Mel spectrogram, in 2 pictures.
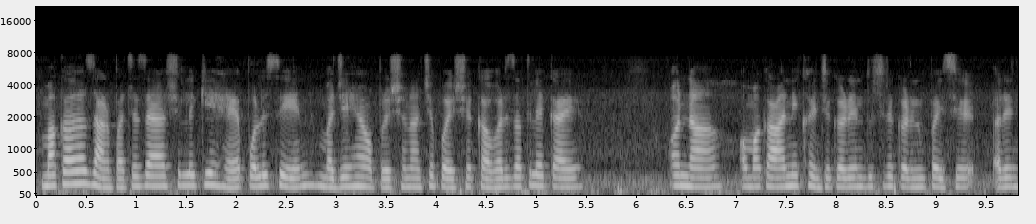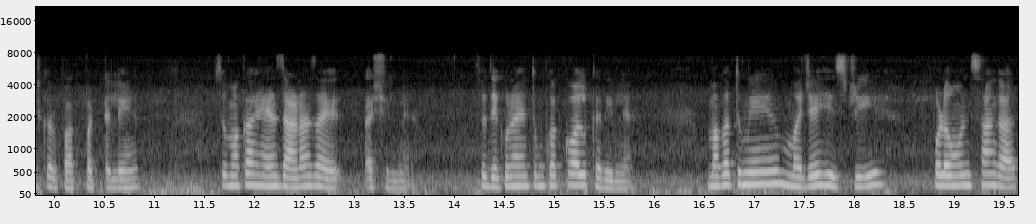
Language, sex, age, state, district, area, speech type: Goan Konkani, female, 30-45, Goa, Salcete, rural, spontaneous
